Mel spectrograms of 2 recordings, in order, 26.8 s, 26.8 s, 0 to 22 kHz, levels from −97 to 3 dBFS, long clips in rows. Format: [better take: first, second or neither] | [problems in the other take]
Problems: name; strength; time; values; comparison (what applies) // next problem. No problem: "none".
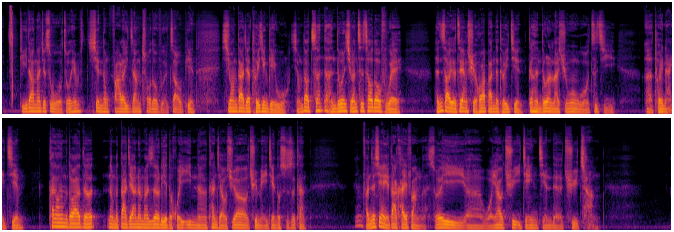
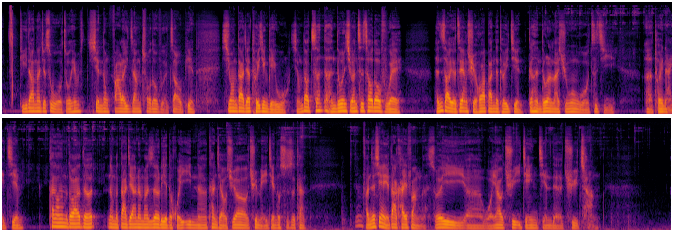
first | household noises; faint; from 11 s on; 30 dB below the speech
